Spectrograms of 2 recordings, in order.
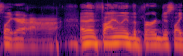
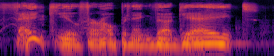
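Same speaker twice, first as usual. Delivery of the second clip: villainous character voice. Narrating to players fleeing explosions, a voice from below speaks: booming voice. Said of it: "a booming voice".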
